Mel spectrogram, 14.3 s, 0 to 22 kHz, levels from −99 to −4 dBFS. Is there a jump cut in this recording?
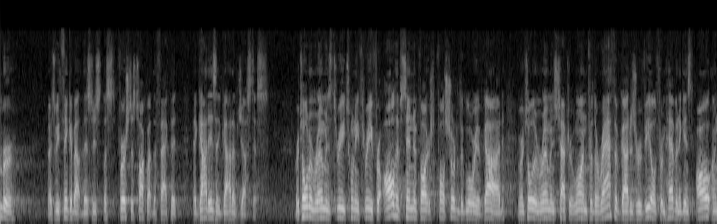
no; 0 cuts

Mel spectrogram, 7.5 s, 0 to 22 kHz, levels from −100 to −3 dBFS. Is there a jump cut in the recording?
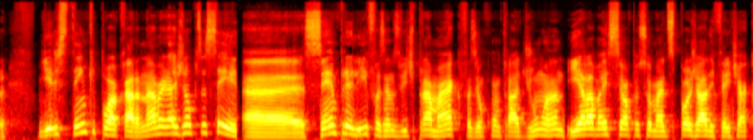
yes; 2 cuts; at 2.4 s, 5.6 s

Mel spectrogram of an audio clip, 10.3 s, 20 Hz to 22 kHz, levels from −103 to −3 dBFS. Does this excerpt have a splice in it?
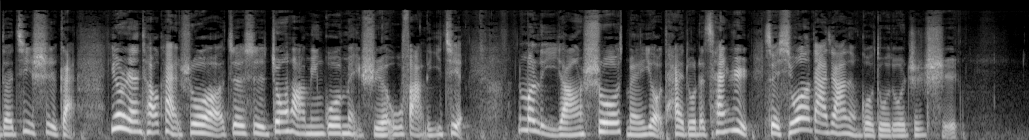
yes; 3 cuts; at 5.1 s, 6.2 s, 7.6 s

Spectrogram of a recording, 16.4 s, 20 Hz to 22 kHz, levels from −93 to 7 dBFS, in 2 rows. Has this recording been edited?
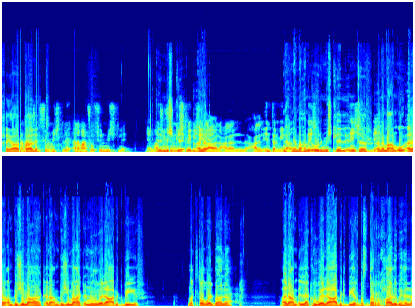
no; 0 cuts

